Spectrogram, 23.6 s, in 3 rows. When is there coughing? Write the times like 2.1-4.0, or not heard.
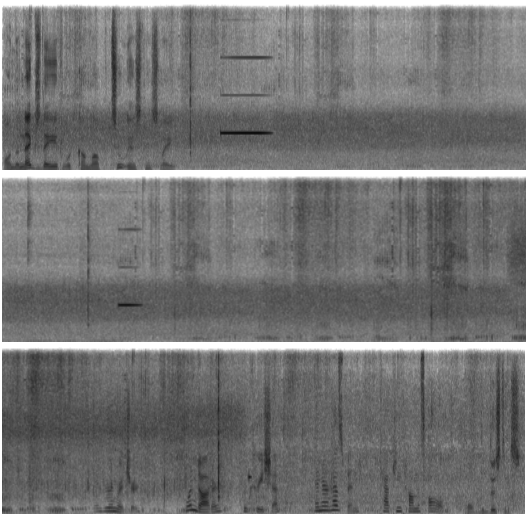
not heard.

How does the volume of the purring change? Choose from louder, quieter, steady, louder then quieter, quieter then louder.
louder then quieter.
